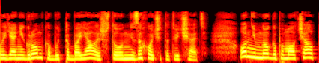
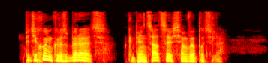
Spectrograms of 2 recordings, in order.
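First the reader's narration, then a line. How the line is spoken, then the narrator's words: Calm but tired voice. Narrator (Russian): сказал Андрей спокойно, но в голосе слышалась усталость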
